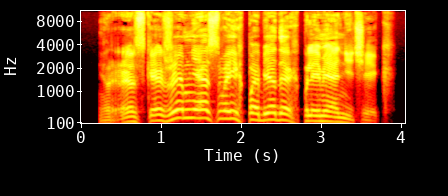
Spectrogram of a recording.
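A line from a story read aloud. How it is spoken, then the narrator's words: Roaring. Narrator (Russian): проревел он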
